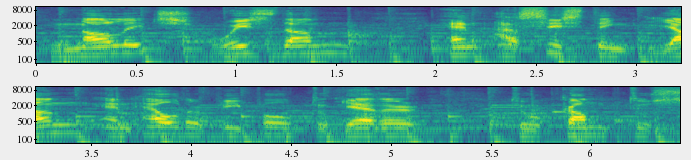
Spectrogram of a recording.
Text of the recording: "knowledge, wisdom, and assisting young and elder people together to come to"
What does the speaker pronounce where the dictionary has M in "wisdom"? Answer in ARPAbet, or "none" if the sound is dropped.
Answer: M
